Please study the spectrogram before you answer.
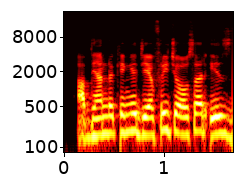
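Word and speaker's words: Geoffrey Chaucer: इसके अगले पॉइंट पर ध्यान देंगे, ध्यान रखिएगा, जेफरी चौसर।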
